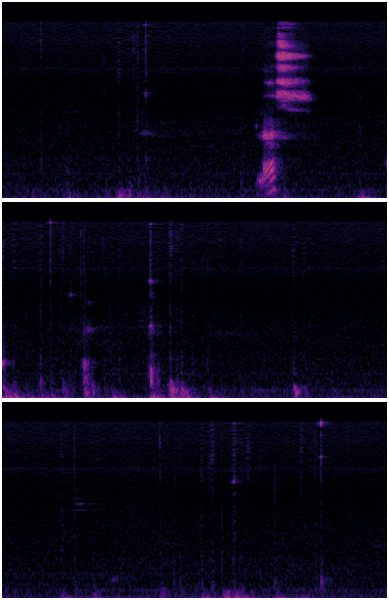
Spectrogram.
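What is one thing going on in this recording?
Keys click on a laptop keyboard.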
